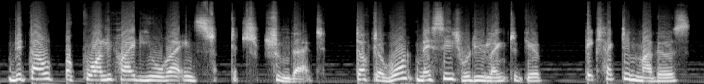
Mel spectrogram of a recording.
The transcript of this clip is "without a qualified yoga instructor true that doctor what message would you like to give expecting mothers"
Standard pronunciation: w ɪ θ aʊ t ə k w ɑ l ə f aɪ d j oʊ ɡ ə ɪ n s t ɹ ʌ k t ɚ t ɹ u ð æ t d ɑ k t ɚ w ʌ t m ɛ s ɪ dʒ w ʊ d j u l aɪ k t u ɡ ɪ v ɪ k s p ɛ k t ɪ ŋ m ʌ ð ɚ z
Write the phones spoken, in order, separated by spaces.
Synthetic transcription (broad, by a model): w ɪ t aʊ t ə k w ɑ l ə f aɪ d j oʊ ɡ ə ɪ n s t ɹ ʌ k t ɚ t ɹ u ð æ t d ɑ k t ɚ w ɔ t m ɛ s ɪ dʒ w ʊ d j u l aɪ k t u ɡ ɪ v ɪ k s ɛ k t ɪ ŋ m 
